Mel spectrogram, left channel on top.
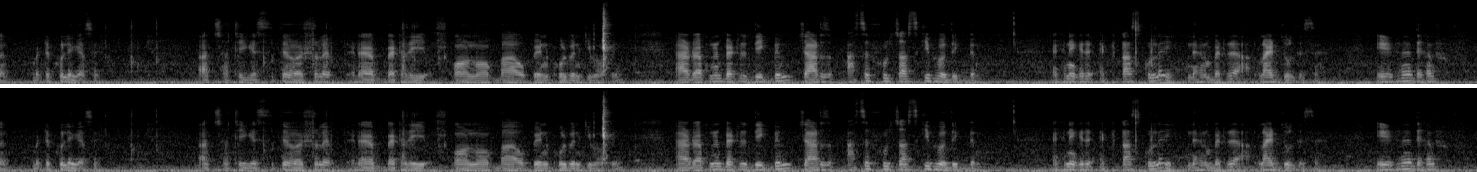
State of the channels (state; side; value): normal; both; correlation 0.64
